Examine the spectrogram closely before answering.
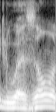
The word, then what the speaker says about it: Loisant: Donc Loisan, Sylvain, tout le monde sait comment ça s'écrit. Loisan, le nom L-O-I-S-A-N-T.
